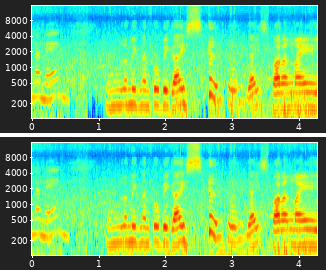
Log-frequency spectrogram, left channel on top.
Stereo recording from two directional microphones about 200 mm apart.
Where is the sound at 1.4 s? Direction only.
15° right (ahead or behind).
